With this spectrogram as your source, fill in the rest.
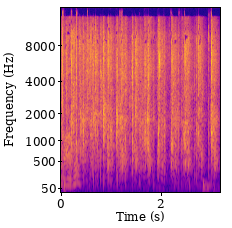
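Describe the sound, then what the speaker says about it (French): Brief bursts of audience clapping break out at a French cultural evening, uneven and mixed with voices talking over them. "On peut les applaudir encore une fois."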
